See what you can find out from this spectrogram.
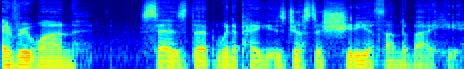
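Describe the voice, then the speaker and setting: A man with an Australian accent speaks at a fairly slow pace in a fairly low voice, on a very clean recording with a silent background. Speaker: vlogger. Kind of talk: casual vlog monologue. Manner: halting, many fillers.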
